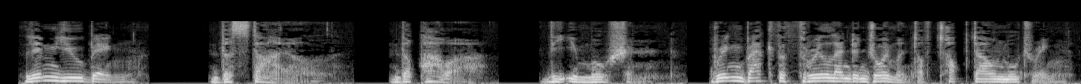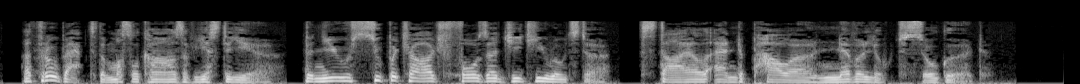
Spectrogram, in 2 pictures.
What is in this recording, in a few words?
Asian English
